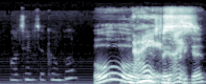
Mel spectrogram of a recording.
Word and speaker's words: Antetokounmpo: Antetokounmpo. Oh, you Nice. say it pretty Nice. good. Say it in there. How so many they can hear it. syllables is that? Antetokounmpo.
